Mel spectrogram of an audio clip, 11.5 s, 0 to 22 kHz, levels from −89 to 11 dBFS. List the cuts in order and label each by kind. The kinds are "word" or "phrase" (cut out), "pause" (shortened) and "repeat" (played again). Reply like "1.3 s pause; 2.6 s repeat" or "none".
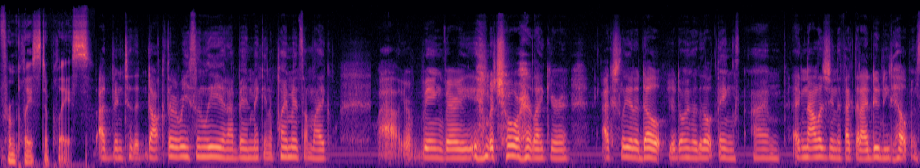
4.6 s pause; 9.8 s pause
